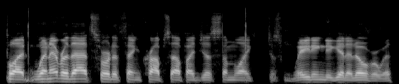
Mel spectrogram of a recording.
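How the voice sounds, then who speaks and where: A man's voice: fairly low pitch, fast, a bit bright, clean tone, no echo. Chatty man with a dry, close sound. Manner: rambling, hesitant with many restarts. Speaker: guest, audiobook narrator. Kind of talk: casual interview chat.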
